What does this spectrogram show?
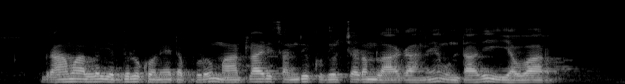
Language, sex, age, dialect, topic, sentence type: Telugu, male, 41-45, Southern, banking, statement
